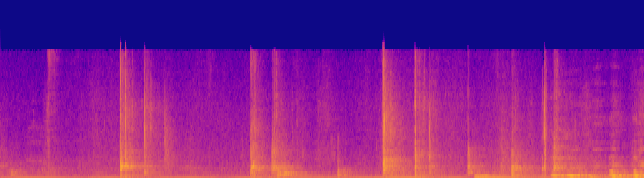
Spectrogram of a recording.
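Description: Apples being tossed and caught by hand, a scatter of short sharp slaps and knocks a second or so apart, over a steady low hum. Voices and laughter start to rise near the end.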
